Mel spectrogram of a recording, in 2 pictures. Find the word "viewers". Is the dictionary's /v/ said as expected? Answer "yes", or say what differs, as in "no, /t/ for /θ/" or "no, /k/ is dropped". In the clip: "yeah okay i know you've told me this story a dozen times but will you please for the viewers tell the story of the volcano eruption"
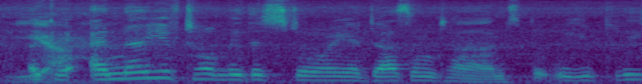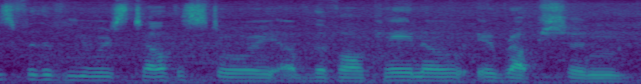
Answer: yes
